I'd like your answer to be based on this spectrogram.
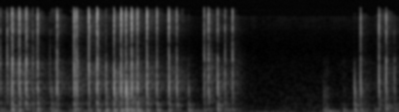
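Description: A large, flat, solid, round blue silicone honeycomb trivet mat is brushed with a small silicone-headed brush. Quick, bright, clicky strokes come in a dense run, then pause into near silence before a few more sharp strokes return at the end.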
